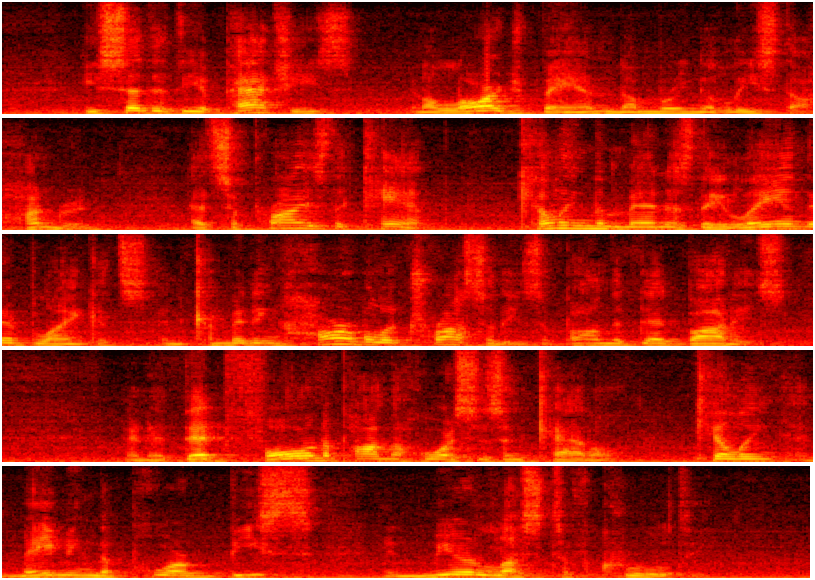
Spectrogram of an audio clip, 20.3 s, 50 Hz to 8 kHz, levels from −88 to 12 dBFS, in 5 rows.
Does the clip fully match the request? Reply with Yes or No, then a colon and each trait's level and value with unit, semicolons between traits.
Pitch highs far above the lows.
No: average, 4.3 semitones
